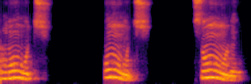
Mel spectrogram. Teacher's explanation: मूछ पूछ सूंड नाक से आवाज निकलनी चाहिए। लेकिन मुंह से ज्यादा आवाज निकालना चाहिए। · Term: अनुनासिक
